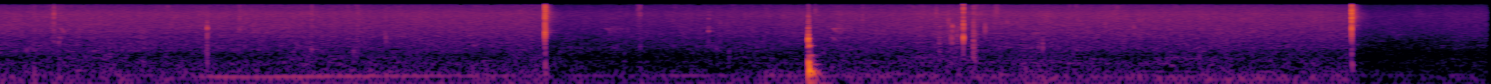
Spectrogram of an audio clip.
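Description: Dry twigs and branches snapping in the woods: a handful of sharp cracks a few seconds apart, the loudest about eight seconds in, with a quick pair near the ten-second mark and a last crack just before the end.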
